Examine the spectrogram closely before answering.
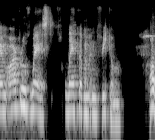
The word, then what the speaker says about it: Friockheim: Could you tell us how to pronounce it? It's Arbroath West, Letham and Freakham.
